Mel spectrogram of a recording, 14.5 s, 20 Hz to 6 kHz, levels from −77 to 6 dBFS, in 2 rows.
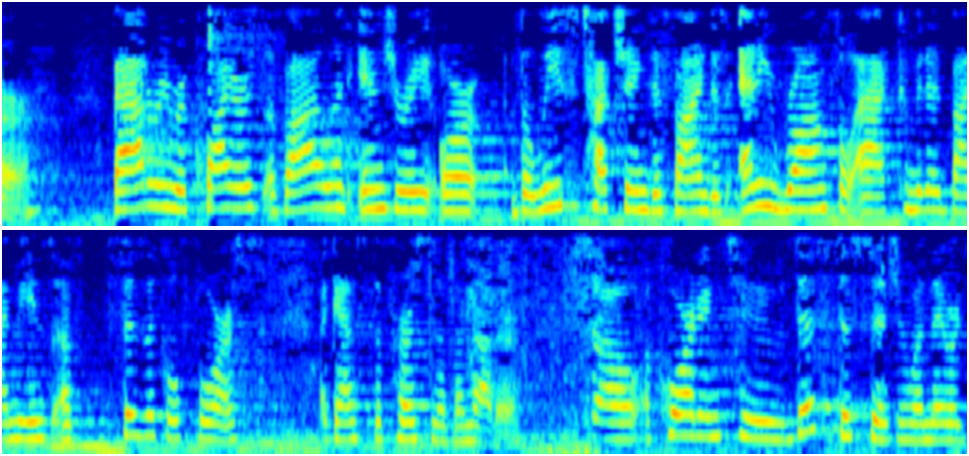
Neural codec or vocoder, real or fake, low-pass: none; real; 5.4 kHz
